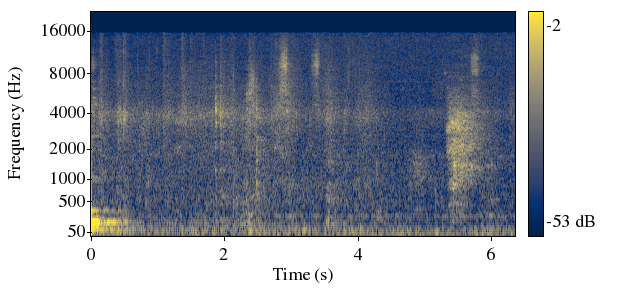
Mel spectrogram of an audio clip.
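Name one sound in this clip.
Children's feet thud softly on padded mats.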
